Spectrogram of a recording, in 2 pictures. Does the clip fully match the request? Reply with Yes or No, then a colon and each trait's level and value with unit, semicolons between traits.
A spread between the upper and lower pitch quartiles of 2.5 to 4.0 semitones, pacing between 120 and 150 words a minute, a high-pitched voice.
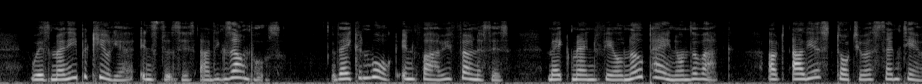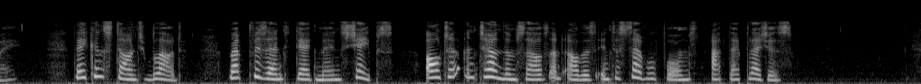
Yes: average, 3.7 semitones; average, 145 wpm; high, 240 Hz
